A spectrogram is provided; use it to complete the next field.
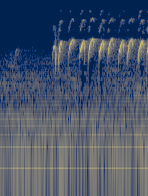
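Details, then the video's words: Mantenan bird used as a tutor singer for other birds: a quick series of sharp, high, upswept chirps, about ten notes in under a second, loud and clean against a quiet background. "burung mantenan yang handal untuk masteran"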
